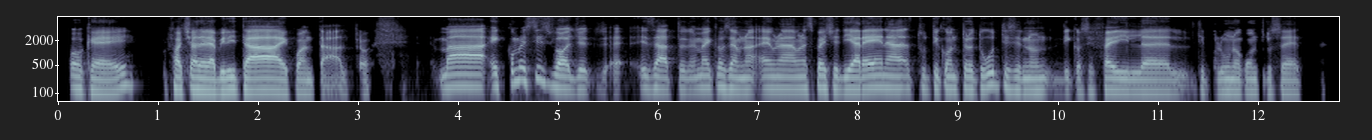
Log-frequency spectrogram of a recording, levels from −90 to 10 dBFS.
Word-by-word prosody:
Okay, 120 +4 -1 0.3
faccia 125 0 +1
delle 120 -1 +5
abilità 115 0 +7
e 105 - +2
quant'altro. 110 -2 -5 0.6
Ma, 150 +1 +4
e 150 0 -2
come 195 +7 -4
si 220 +3 -8
svolge? 130 - -1
G - - -19
ehm, 285 - -8 0.2
esatto, 130 -2 -2
no 120 0 -8
mai 135 0 -1
cos'è, 135 -1 -4
è - - +2
una 125 0 -3
è 130 +1 -1
una 130 -1 0
una 130 0 -3
specie 135 +2 -3
di 130 0 0
arena, 135 +1 +4
tutti 130 0 -9
contro 130 -1 -4
tutti, 150 +4 -5
se 125 -1 -6
non 115 +1 -5
dico 115 +1 -9
se 110 - -14
fai 115 +1 +1
il 110 -1 -5 0.5
il - - -29
tipo 115 -2 -17
l'1 110 -1 -5
contro 110 0 -9
7. 105 -1 -9
125 Hz, 185 wpm, -24 LUFS, 115-135 Hz, 0.6 s, abilità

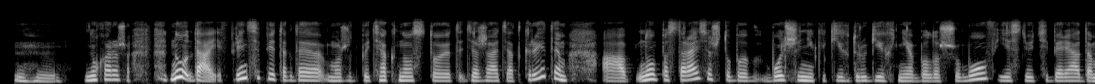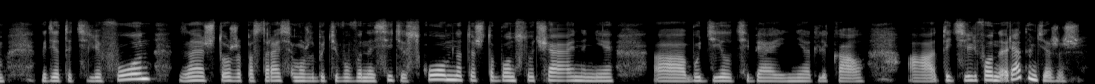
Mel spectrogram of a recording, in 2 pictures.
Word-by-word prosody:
Мгм. 155 -4 -4 0.2
Ну, 200 +2 +4
хорошо. 220 0 0 0.4
Ну 315 +8 +10
да, - - +6
и - - -4
в - - -23
принципе 280 0 +3
тогда 190 -3 +1
может 170 0 -4
быть 175 +2 -4
окно 185 -1 +2
стоит 170 -2 -3
держать 170 -1 -1
открытым. 225 - +1 0.3
А, 155 -2 +1
но 225 +5 +6
постарайся 220 +5 +2
чтобы 180 -5 -3
больше 195 +3 +1
никаких 175 0 -1
других 175 0 -2
не 160 -1 -1
было 155 +1 -3
шумов. 215 - +2
Если 175 -1 -3
у - - -2
тебя 170 +1 -3
рядом 170 -2 0 0.4
где-то 160 0 -2
телефон, 205 - +2 0.3
знаешь, 180 +2 +1
тоже 170 -1 -2
постарайся, 170 +1 -3
может 160 -1 -2
быть, 165 +1 -6
его 160 0 -5
выносить 160 +3 -2
из 150 -3 -2
комнаты, 215 -3 +3
чтобы 185 0 -3
он 180 - +2
случайно 180 0 -1
не, 170 0 -2 0.4
а, 155 -1 +1
будил 165 0 -2
тебя 155 0 -5
и 150 0 -6
не 155 0 -4
отвлекал. 150 0 -4 0.4
А 150 0 -2
ты 185 - -3
телефон 190 +2 +2
рядом 250 0 +4
держишь 80 - -3
175 Hz, 150 wpm, -21 LUFS, 160-195 Hz, 0.4 s, Ну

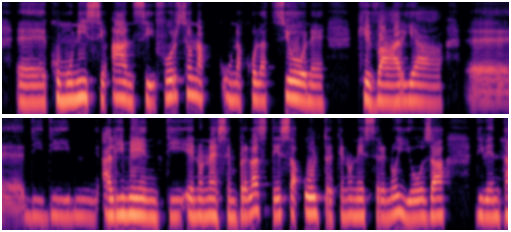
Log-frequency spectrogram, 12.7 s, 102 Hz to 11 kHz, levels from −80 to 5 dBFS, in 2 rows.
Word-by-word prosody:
è 170 -1 -3
comunissi 195 +2 +2
anzi 185 -3 +2
forse 215 +5 -1
è - - +2
una 205 -3 +1
c - - -32
una 190 -4 -5
colazione 185 -2 +1 0.4
che 195 -3 +1
varia, 175 -1 +1 0.3
ehm, 85 -1 -9
di 185 -1 -11
di, 185 0 -9
mhmm, 185 -1 -10
alimenti, 190 -2 +2
e 195 - +1
non 185 0 -1
è 190 - +4
sempre 185 +1 0
la 225 +4 +5
stessa, 195 -4 0
oltre 200 -4 +3
che - - -10
non 190 0 -4
essere 185 -1 -2
noiosa, 190 -1 +1 0.3
diventa 185 -1 -2
185 Hz, 135 wpm, -19 LUFS, 175-195 Hz, 0.4 s, la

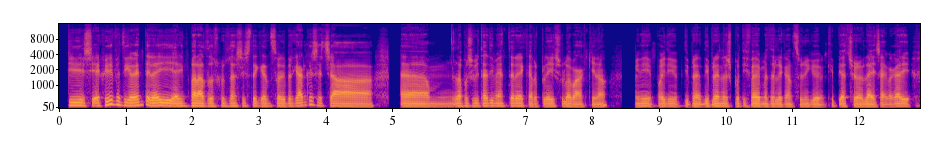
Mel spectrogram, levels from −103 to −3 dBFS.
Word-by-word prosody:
Sì, 125 -1 +3
sì, 110 - -1
e 115 - +4
quindi 145 +8 +3
praticamente 135 -2 +3
lei 115 -1 +6
ha - - +6
imparato 105 0 +3
a - - +2
ascoltarsi 105 +2 -4
'ste 105 -1 -3
canzoni, 100 0 -1
perché 105 +2 -2
anche 125 +7 0
se 120 -7 -6
c'ha, 100 -3 +1 0.4
ehm, 95 -1 -1
la 105 +3 +1
possibilità 110 0 -2
di 110 +1 -1
mettere 105 0 0
CarPlay 95 -1 -2
sulla 100 -1 -1
macchina, 90 +3 -1 0.4
quindi 100 0 -2
poi 95 0 -2
di 95 -2 -3
di 95 - -7
pre 95 -2 0
di 100 - -1
prendere 100 -1 +1
Spotify 95 -1 -4
e - - +6
mettere 95 0 -2
le 90 - +1
canzoni 90 +1 -5
che 85 -3 -1
che - - -13
piacciono 95 -1 0
a - - -2
lei, 90 -1 +2
sai 90 -1 -3
magari 95 +2 0
100 Hz, 200 wpm, -27 LUFS, 95-105 Hz, 0.4 s, lei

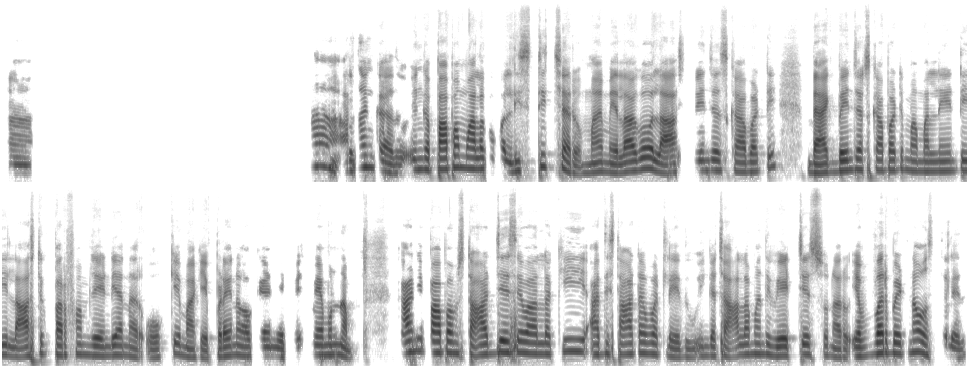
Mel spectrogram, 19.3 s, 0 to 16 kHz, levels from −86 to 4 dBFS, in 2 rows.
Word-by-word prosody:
ఆ! 125 -1 -4 2.8
ఆ! - - -2 0.3
అర్థం 205 +7 -1
కాదు 135 -5 +1
ఇంక 180 0 -1
పాపం 185 +4 +6
వాళ్ళకి 190 0 +3
ఒక 190 -2 -2
లిస్ట్ 155 +4 -4
ఇచ్చారు. 205 - 0
మేము 145 0 0
ఎలాగో 155 +7 +4
లాస్ట్ 130 +2 +3
బెంచర్స్ 165 0 -2
కాబట్టి, 150 +6 -1 0.4
బ్యాక్ 130 +1 +5
బెంచర్స్ 175 +2 +2
కాబట్టి 170 +1 -1
మమ్మల్ని 155 0 -2
ఏంటి 160 +1 -4 0.2
లాస్ట్‌కి 145 +6 0
పర్ఫార్మ్ 160 +1 -2
చేయండి 150 +1 +2
అన్నారు. 140 -4 -5
ఓకె, 120 +8 -6
మాకు 125 0 -2
ఎప్పుడైనా 145 +5 0
ఓకె 140 - -5
అని 140 - -5
చెప్పేసి - - -9
మేము 155 0 +2
ఉన్నాం. 145 -8 0 0.5
కానీ 205 +3 +4
పాపం 190 -1 +4
స్టార్ట్ 165 +2 +2
చేసే 195 0 +3
వాళ్ళకి 175 +4 -1 0.3
అది 175 +1 -5
స్టార్ట్ 175 +2 0
అవ్వట్లేదు. 140 -8 -3
ఇంగ 145 0 -3
చాలామంది 165 0 -2
వెయిట్ 150 0 +3
చేస్తున్నారు. 145 -6 -2
ఎవరు 180 +6 +4
పెట్టినా 190 +3 +1
వస్తలేదు. 135 -5 -6
160 Hz, 145 wpm, -24 LUFS, 145-175 Hz, 2.8 s, పాపం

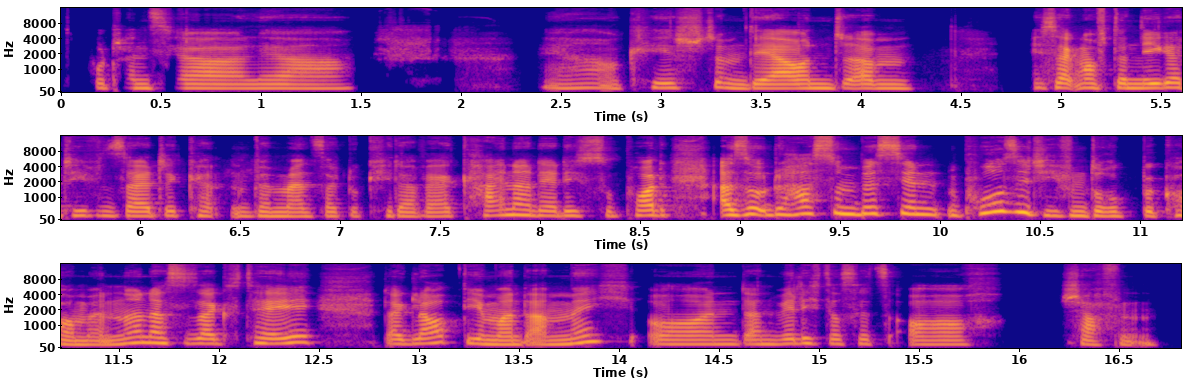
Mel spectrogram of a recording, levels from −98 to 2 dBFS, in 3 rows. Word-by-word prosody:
Potenzial, 180 -1 -2
ja. 175 0 -3 0.9
Ja, 190 +2 -8
okay, 195 +3 -5
stimmt. 195 -2 -2
Ja, 175 0 +6
und, 185 -1 0
ähm, 175 -1 0 0.6
ich 195 - -7
sag 195 -2 +4
mal, 195 - +3
auf 195 - 0
der 190 -1 +1
negativen 200 +1 +1
Seite 190 0 0
könnten 185 -2 -8
wenn 185 -1 -1
man 175 -1 +2
jetzt 175 - -7
sagt, 185 -1 -6
okay, 185 +2 -9
da 175 -1 -3
wär 175 +1 -2
keiner, 225 +5 +1
der 200 -1 -1
dich 200 -1 -2
supportet 215 +3 +2 0.2
Also, 230 +3 +6
du 250 0 +1
hast 285 0 +3
so 300 - +4
'n 270 - +6
bisschen 275 -3 +3
positiven 275 - +3
Druck 185 -2 -2
bekommen, 175 -3 -2
ne, 240 +5 +2
dass 230 -1 +3
du 205 - -8
sagst: 205 +3 -1
„Hey, 235 +5 +3 0.3
da 195 - -1
glaubt 230 +6 0
jemand 175 -4 +2
an 180 +1 +1
mich 285 +6 -2
und 185 0 -1
dann 185 0 -4
will 200 +2 -2
ich 215 -1 -2
das 195 -1 -6
jetzt 195 - -9
auch 175 0 -4 0.3
schaffen.“ - - -4
190 Hz, 195 wpm, -23 LUFS, 180-215 Hz, 0.9 s, Ja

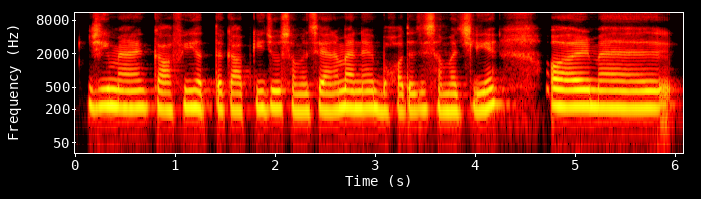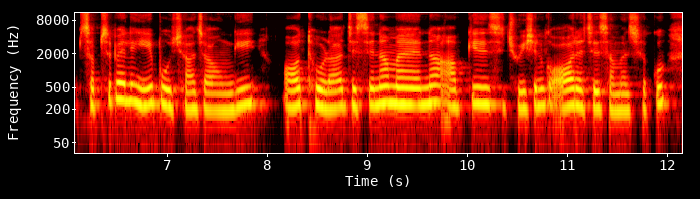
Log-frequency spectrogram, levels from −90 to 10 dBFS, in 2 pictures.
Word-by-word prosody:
जी, 230 0 0
मैं 220 -1 +1
काफ़ी 210 +1 -3
हद 210 0 -2
तक 200 0 -3
आपकी 195 +2 -5
जो 215 - +1
समस्या 195 -1 -2
है 190 - -3
ना 200 - -2
मैंने 210 -1 +1
बहुत 190 -1 -7
अच्छे 195 +1 -5
समझ 190 -2 -2
ली 195 -1 -2
है, 235 +4 +1 0.5
और 225 -1 +5
मैं 215 0 0 0.3
सबसे 235 +4 -1
पहले 295 -2 +5
ये 245 -1 +3
पूछना 225 -3 0
चाहूँगी 200 +4 -2 0.3
और 220 +2 +3
थोड़ा 215 -2 +3
जिससे 230 +1 +1
ना 255 +2 +4
मैं 245 -2 +4
ना 255 +2 +2
आपकी 230 +3 0
सिचुएशन 230 -2 -1
को - - -4
और 230 +2 +3
अच्छे 220 -1 +1
से 210 - +1
समझ 190 -2 -4
सकूँ। 205 +7 -3
220 Hz, 185 wpm, -21 LUFS, 205-235 Hz, 0.5 s, और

